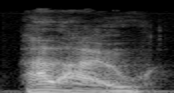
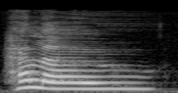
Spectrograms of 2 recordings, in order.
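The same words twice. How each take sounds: First: It is said in an angry tone. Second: It is said in a happy tone. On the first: "an angry hello" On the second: "A happy hello"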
